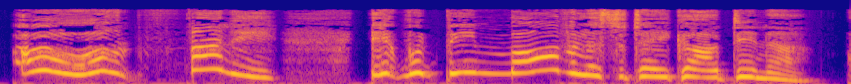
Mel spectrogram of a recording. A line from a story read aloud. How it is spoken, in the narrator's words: cried Anne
